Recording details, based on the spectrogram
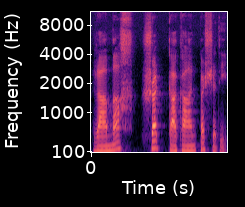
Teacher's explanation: Visarga is followed by retroflex sh, t, and t. The Visarga transforms into half sh.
